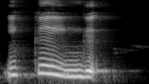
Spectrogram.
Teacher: நாவினுடைய முதற் பகுதி அன்னத்தினுடைய அடிப்பகுதியை தொடர்றதுனால பிறக்கக்கூடியது.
